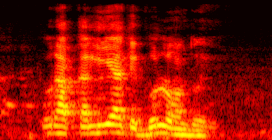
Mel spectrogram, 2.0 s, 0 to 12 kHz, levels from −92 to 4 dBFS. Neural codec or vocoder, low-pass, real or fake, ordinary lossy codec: codec, 44.1 kHz, 7.8 kbps, Pupu-Codec; 10.8 kHz; fake; AAC, 64 kbps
